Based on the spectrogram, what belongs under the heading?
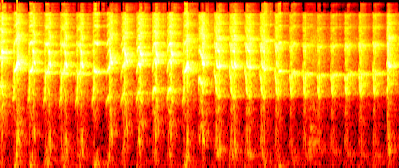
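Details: Lovebird giving its ngekek, a long unbroken chatter, delivered steadily: a dense run of fast, high, scratchy squeaky notes, about three per second, with no pause for the whole three seconds and no other clear sounds.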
